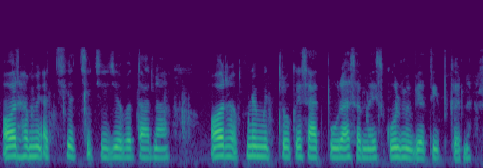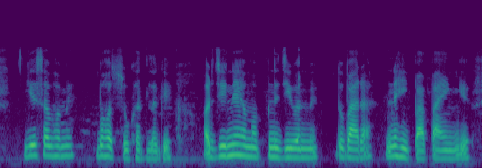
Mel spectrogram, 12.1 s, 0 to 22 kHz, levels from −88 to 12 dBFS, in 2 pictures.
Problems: constant background noise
